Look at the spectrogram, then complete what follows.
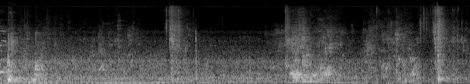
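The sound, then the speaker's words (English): Children splash water in a bathtub, with a few sharper splashes breaking through a steady wet churning, no voices. “Guys, can you throw the water into the containers?”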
